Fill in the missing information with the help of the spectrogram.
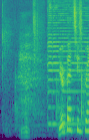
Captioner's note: Oliver sighs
